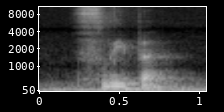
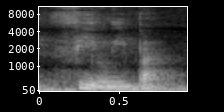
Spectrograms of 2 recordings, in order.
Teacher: Portanto, nós não pronunciamos o i, vocês pronunciam o i.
